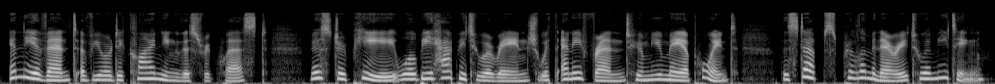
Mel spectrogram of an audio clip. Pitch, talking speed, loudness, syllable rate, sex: 220 Hz, 170 wpm, -19 LUFS, 4.8 syllables/s, female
